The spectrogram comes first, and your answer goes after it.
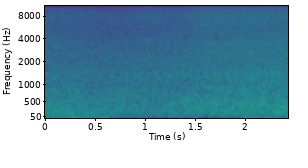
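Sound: stormy sea waves crashing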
